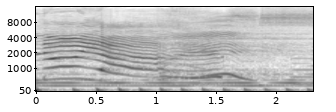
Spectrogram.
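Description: A woman's voice singing one long, high note into a microphone that slides downward in pitch and fades near the end, over sustained keyboard chords and a steady low beat from the band.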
